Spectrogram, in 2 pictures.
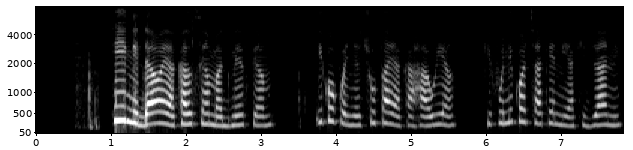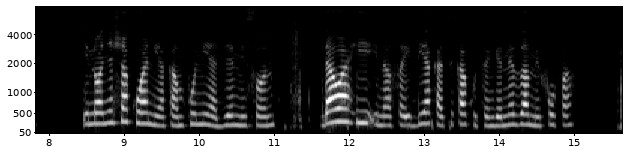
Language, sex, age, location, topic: Swahili, female, 25-35, Nairobi, health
